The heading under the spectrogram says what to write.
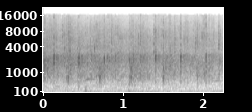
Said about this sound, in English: Can you give the Lord a hand clap of praise because you're thankful for the Spirit? You're thankful for the Spirit.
